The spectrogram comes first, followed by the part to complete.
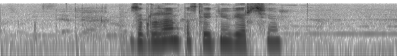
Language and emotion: Russian, neutral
